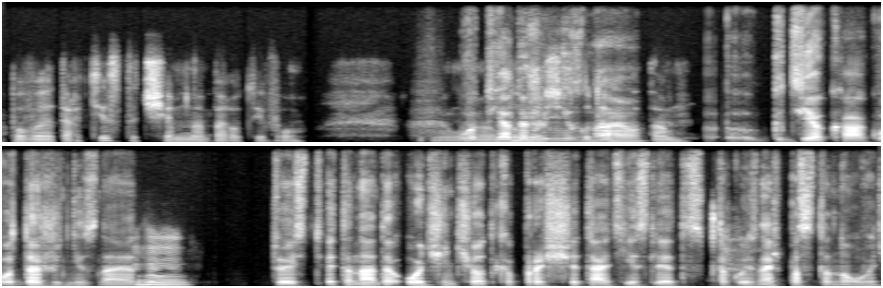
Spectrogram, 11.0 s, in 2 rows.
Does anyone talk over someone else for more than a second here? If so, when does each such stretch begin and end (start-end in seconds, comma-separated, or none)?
2.8-4.3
